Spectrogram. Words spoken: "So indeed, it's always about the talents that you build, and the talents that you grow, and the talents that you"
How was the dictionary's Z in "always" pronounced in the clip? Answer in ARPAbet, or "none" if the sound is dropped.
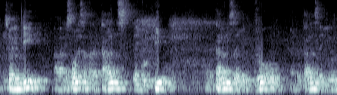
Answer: S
